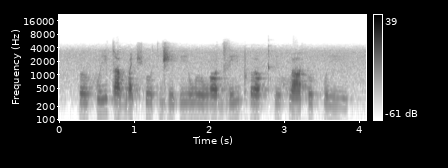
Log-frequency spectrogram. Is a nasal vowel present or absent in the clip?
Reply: absent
